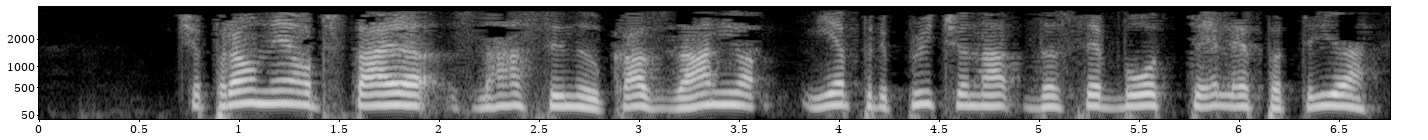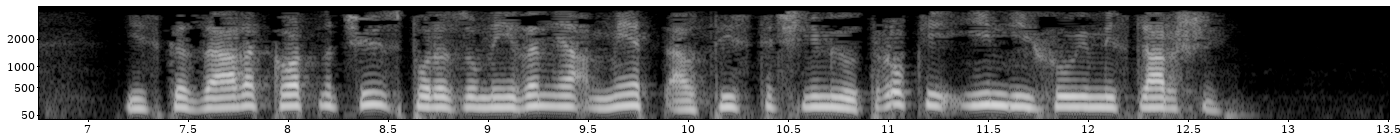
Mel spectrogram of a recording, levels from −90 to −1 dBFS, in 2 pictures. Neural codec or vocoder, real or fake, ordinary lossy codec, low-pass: codec, 16 kHz in and 24 kHz out, 0.6 kbps, FocalCodec, streaming, 2048 codes; fake; MP3, 16 kbps; 3.6 kHz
